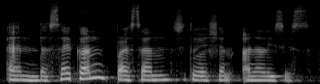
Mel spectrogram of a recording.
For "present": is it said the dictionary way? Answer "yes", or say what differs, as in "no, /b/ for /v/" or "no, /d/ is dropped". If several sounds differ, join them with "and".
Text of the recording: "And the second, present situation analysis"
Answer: no, /ɹ/ is dropped and /s/ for /z/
